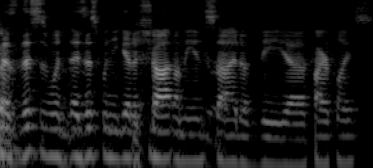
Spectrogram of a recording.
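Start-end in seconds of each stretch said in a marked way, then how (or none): none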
